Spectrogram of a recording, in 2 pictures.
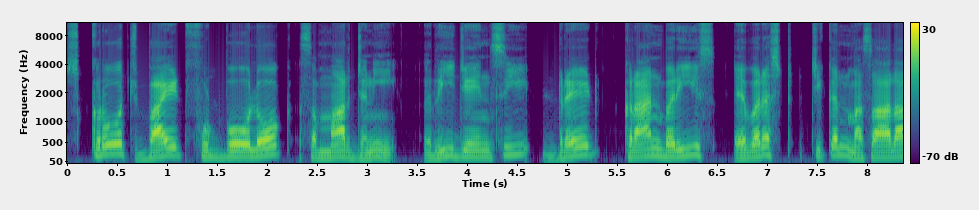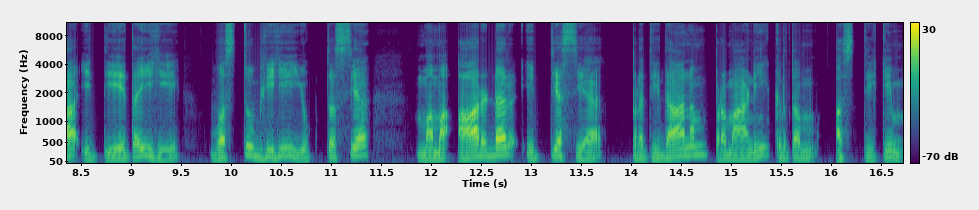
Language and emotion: Sanskrit, neutral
